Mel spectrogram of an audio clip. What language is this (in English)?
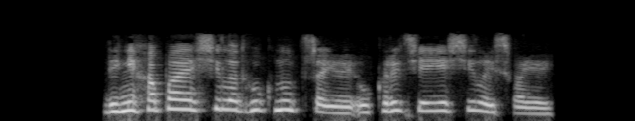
Belarusian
